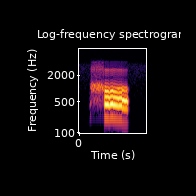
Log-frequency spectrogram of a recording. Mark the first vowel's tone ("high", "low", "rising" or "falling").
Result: falling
